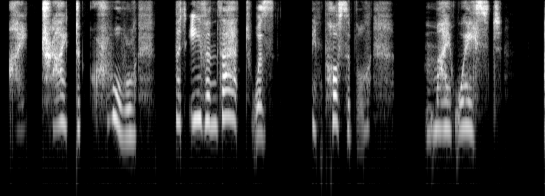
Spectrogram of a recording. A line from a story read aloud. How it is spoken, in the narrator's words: she whispered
